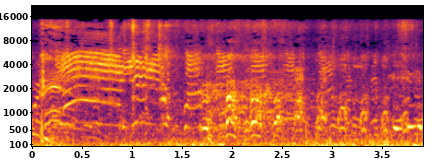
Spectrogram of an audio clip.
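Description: A person splashes into a tank of water.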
